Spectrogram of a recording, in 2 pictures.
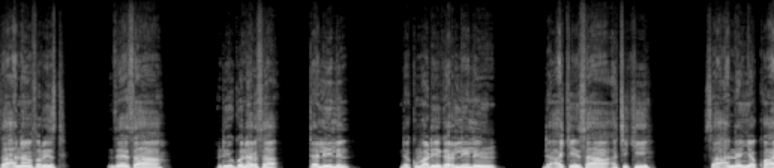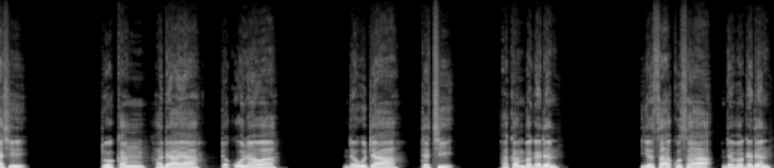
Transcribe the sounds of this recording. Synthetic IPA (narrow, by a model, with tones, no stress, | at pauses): sa˦ʔa˨nːɐ˦mɸɪ˨ɾɪ˦s̬t | za˦˨jsa˦˨ | ɽiː˦ɡʷʊ˦nɐ˨rsa˨ | ta˦liː˦lɪ˨n | da˨kʷʊ˦ma˦ɽiː˨ɡɐ˦rliː˦lɪ˨n | da˨ʔa˦kʲeː˨sa˦˨ʔa˨t͡ʃɪ˦kʲiː˦ | sʼa˦ʔa˨nːɐ˦ɲjaː˨kʷaː˦ʃe˨ | toː˨kɐ˦ŋha˨daː˦jaː˦ | ta˦kʷʼoː˦naː˨waː˦ | da˨wʊ˦taː˦ | ta˦t͡ʃiː˦ | ʔa˨kɐ˦mbɐ˨ɡɐ˨dɐ˦˨n | jaː˦sa˦˨kʷʊ˦sa˦da˨bɐ˨ɡɐ˨dɐ˦˨n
